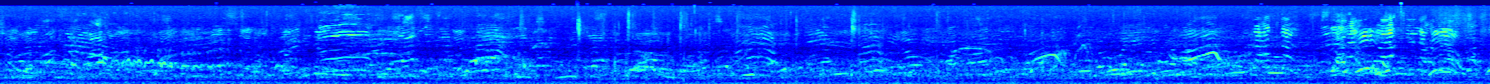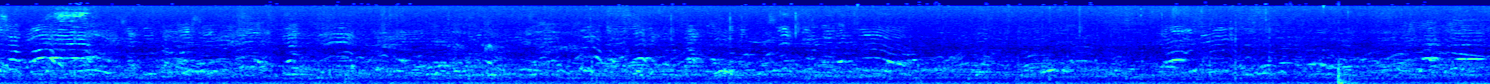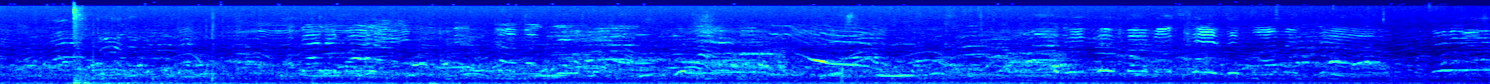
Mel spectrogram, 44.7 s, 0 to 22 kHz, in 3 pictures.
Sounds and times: children are playing all around 0.0 - 44.7

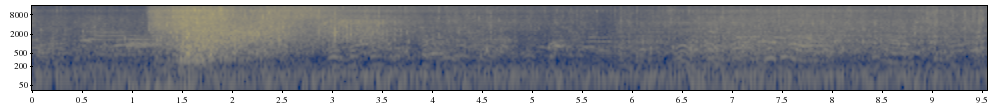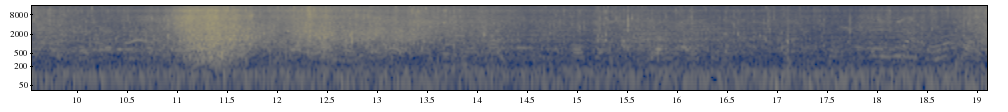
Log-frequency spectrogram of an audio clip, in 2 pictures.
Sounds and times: waves 0.0 - 19.1

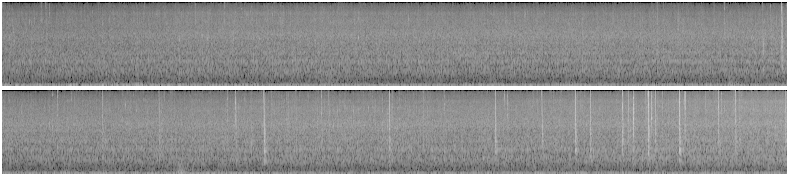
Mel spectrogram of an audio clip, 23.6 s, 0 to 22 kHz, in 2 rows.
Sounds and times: rain in march, few ice crystals 0.0 - 23.5

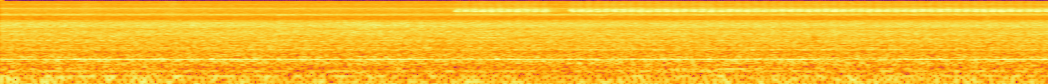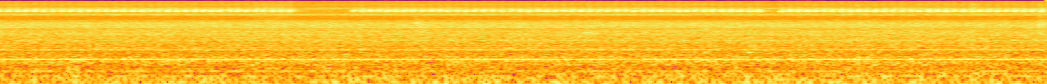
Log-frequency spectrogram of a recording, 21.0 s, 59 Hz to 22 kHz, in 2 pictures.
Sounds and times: hum of commercial washing machines 0.0 - 20.9

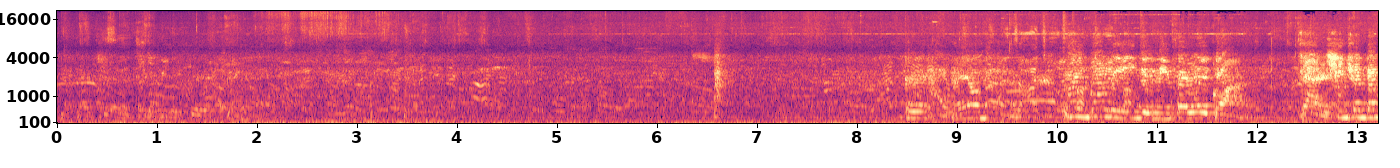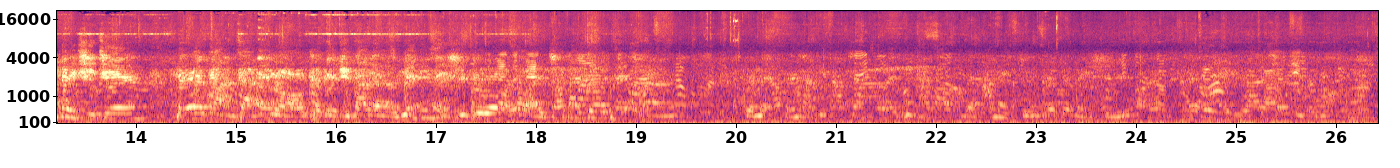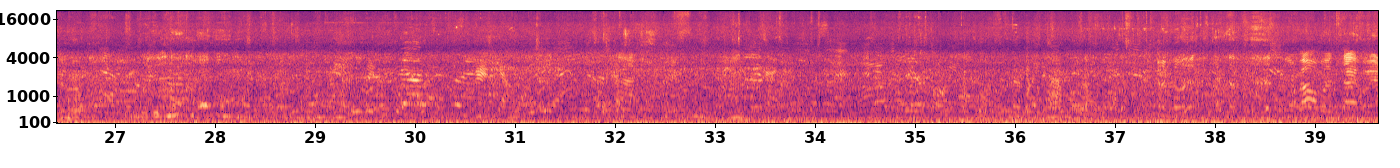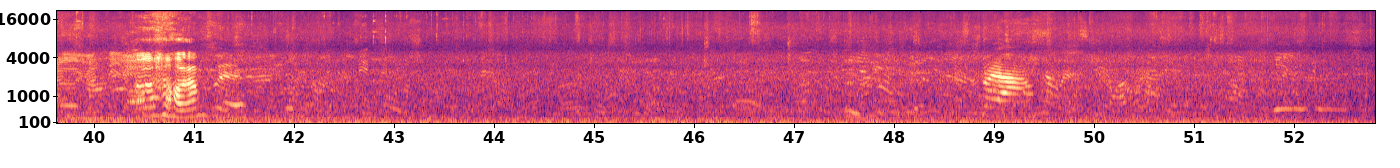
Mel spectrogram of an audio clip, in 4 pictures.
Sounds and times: Walking through the park 0.0 - 34.5
A lot of tourists 0.0 - 52.8
Traffic Sound 1.9 - 23.5

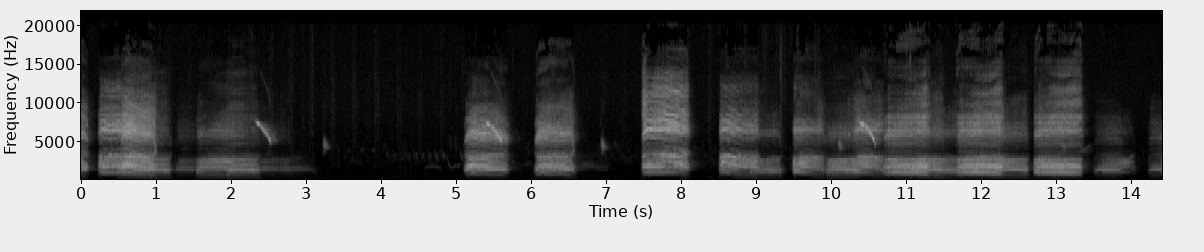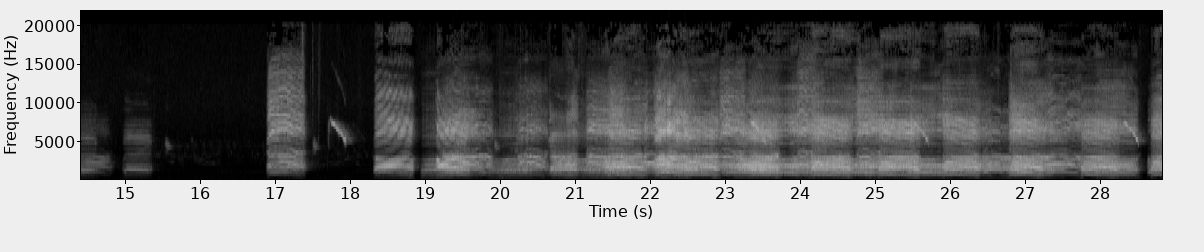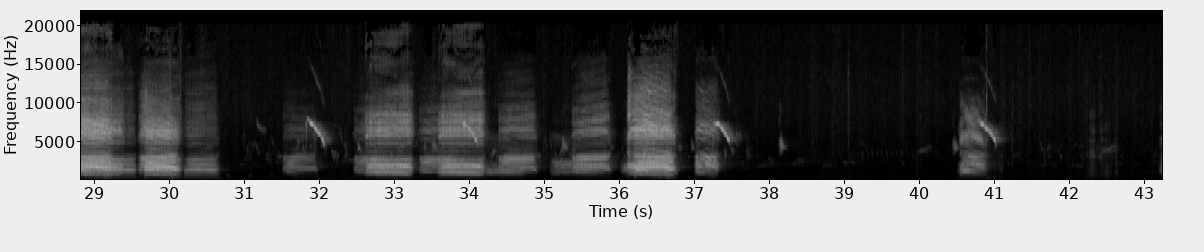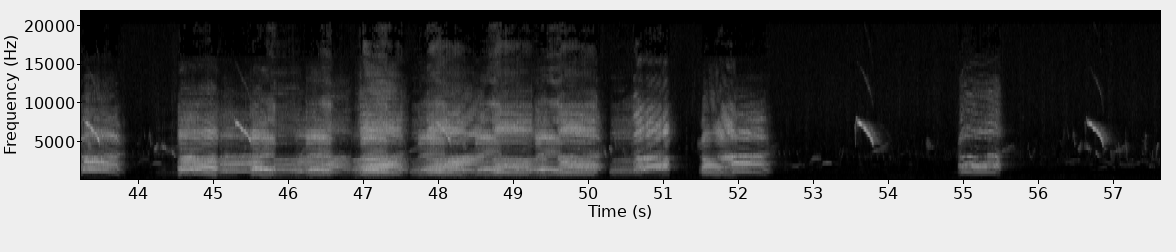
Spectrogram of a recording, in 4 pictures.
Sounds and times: crows 0.0 - 3.2
loose flock of crows flapped 0.0 - 6.9
crows 5.1 - 15.5
crows 16.9 - 17.6
crows 18.3 - 30.8
loose flock of crows flapped 18.3 - 30.8
crows 31.5 - 37.5
loose flock of crows flapped 38.5 - 52.6
crows 40.5 - 41.2
crows 43.2 - 52.6
crows 54.9 - 55.8

